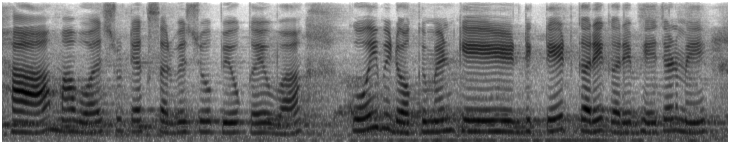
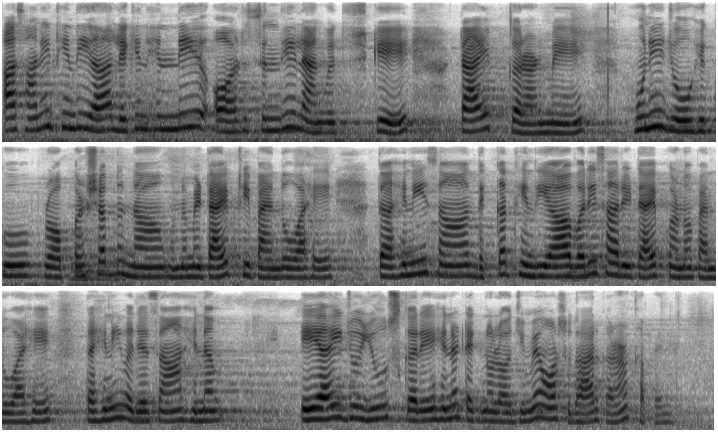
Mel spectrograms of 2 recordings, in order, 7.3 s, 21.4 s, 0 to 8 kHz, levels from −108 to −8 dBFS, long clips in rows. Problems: constant background noise, echo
